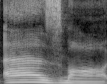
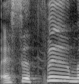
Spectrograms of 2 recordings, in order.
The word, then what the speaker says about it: asthma: 자, 그리고 접속사 and는 약하게 coughs and 이렇게 들리기도 하고 asthma 아니고요. asthma 아니고 asthma, z처럼 발음하시면 됩니다.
